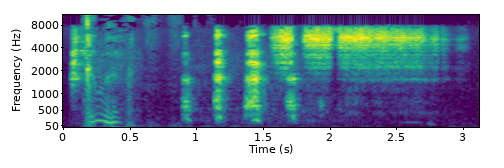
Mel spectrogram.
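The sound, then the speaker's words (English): A female dog makes soft, muffled whimpers and short snorting huffs, then a longer breathy exhale, vocalizing in her sleep. It's fairly quiet, with no one talking. “Oh, it's my dog. My dog like talks in her sleep.”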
